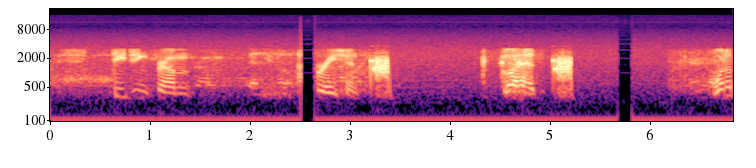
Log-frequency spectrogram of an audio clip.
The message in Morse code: none

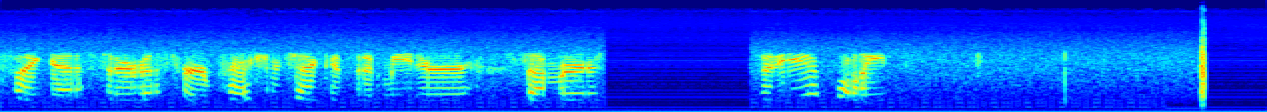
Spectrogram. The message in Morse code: none

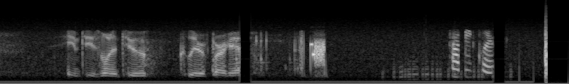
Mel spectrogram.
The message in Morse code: none

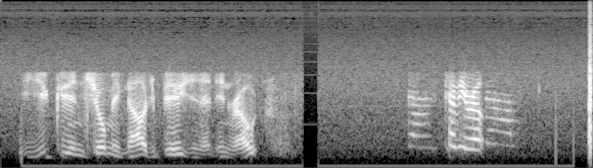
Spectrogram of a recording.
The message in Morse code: none

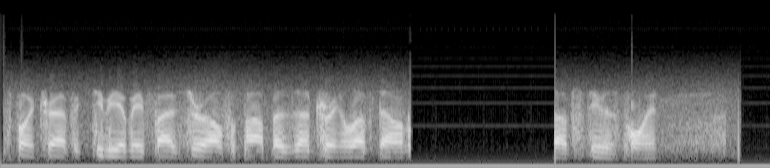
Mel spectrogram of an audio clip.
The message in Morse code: none

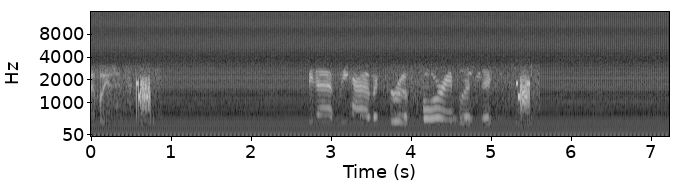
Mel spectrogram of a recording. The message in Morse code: none

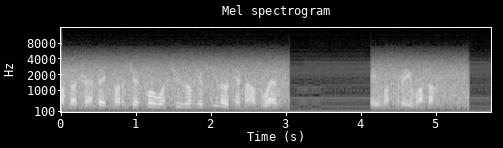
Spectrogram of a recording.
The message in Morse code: none

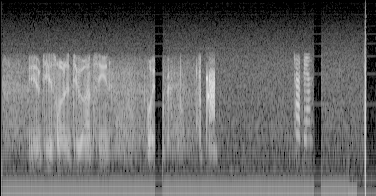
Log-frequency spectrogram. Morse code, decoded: none

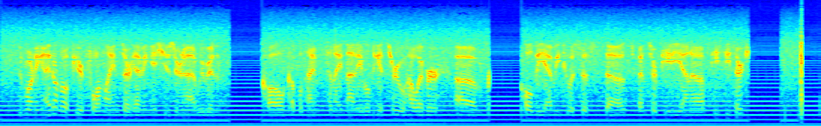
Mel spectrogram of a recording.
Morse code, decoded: none

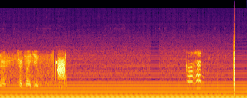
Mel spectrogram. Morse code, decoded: none

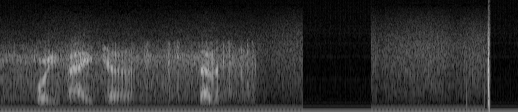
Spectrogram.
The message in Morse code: none

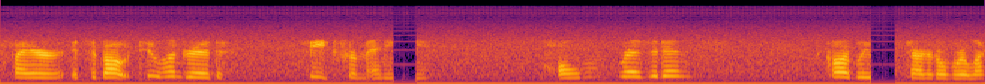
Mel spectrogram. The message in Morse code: none

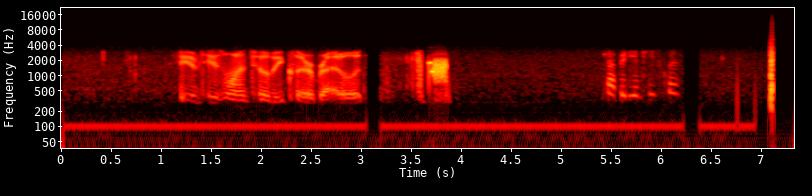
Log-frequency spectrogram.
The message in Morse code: none

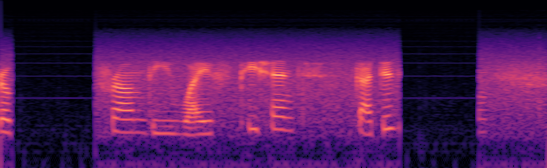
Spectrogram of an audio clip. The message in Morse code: none

